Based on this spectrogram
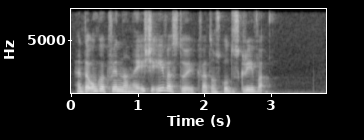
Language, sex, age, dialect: Faroese, female, 36-60, Norðuroyggjar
